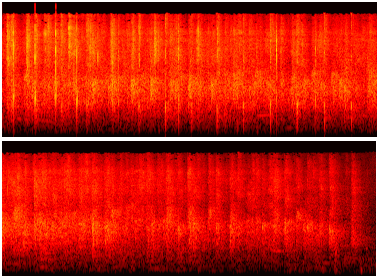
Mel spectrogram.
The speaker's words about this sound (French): On les applaudit.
